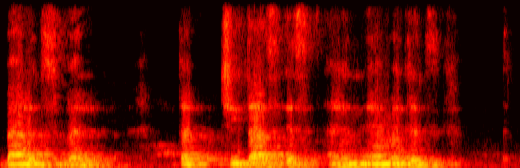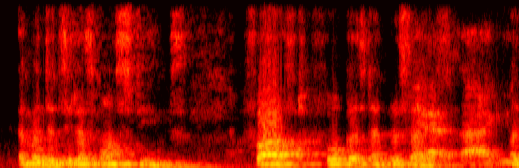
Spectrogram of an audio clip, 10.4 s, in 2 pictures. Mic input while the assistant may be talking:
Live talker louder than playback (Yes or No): No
